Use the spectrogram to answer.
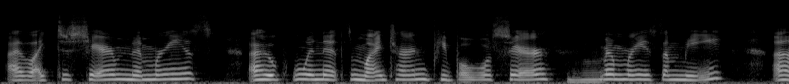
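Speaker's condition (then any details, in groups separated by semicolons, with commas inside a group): ALS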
